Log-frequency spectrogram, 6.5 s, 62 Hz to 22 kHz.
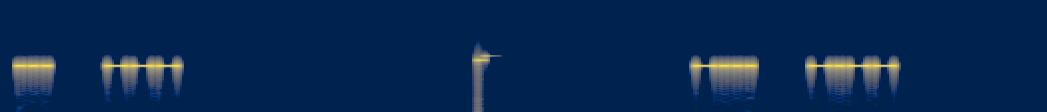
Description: Morse code, heard as a keyed tone, about 30 wpm, spaced as for 17 wpm, 700 Hz. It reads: SO BY
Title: 3x Character Spacing - Top 200 Words - 30wpm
